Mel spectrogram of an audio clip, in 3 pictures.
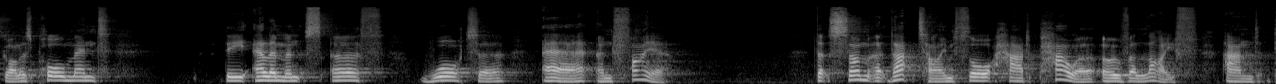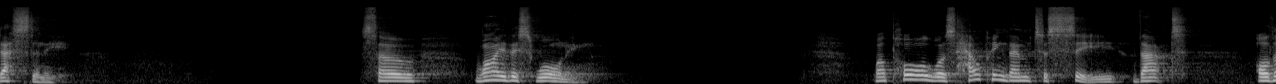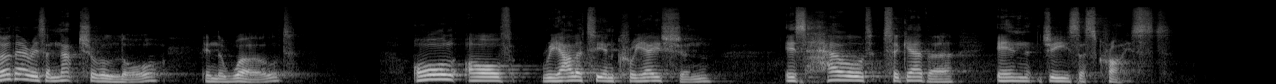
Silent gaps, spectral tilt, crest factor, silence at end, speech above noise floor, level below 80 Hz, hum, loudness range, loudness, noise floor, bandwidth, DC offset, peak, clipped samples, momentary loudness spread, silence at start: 15.13-16.35 s, 19.52-20.73 s; -5.5 dB/octave; 20 dB; 1.1 s; over 67 dB; -70 dBFS; none; 8 LU; -24 LUFS; under -90 dBFS; 15.5 kHz; under 0.1%; -4 dBFS; under 0.1%; 14 LU; 0 s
